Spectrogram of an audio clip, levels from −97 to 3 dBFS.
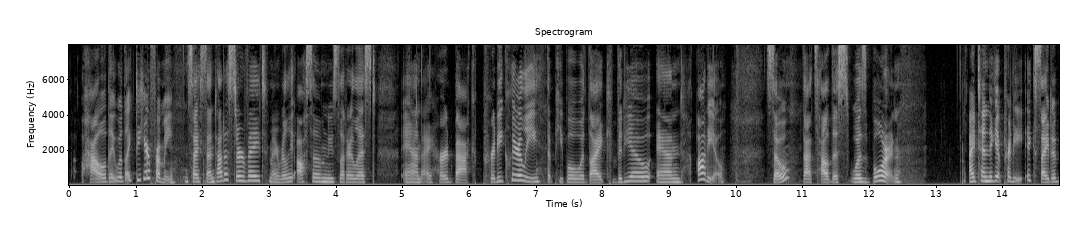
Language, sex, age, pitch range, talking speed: English, female, 20-39, 195-250 Hz, 180 wpm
